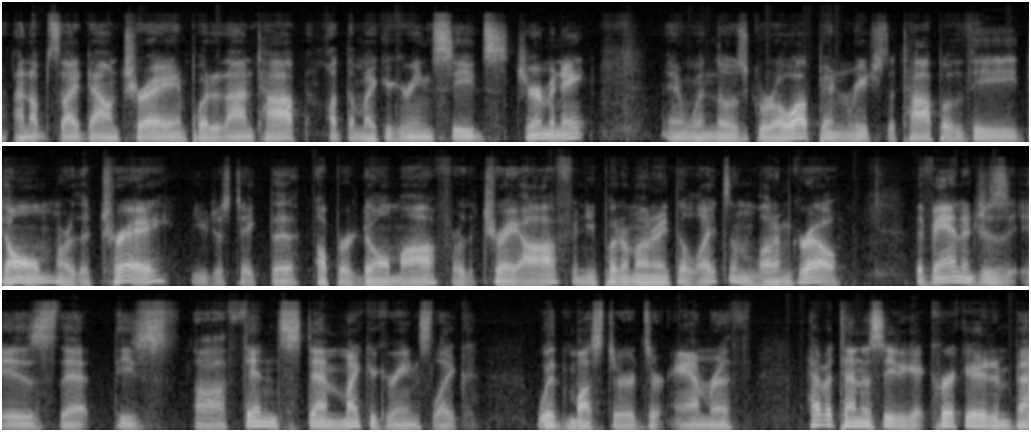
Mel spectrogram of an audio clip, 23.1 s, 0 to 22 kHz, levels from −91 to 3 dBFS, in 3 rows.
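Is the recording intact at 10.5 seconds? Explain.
Yes, the speech is intact at 10.5 seconds, with only the room's own background noise sitting about 38 dB below it.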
